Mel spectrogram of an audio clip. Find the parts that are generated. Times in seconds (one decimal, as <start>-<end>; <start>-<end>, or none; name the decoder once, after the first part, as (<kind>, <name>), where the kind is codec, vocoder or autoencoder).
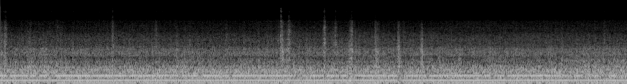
1.2-1.9 (vocoder, Vocos); 3.5-6.3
